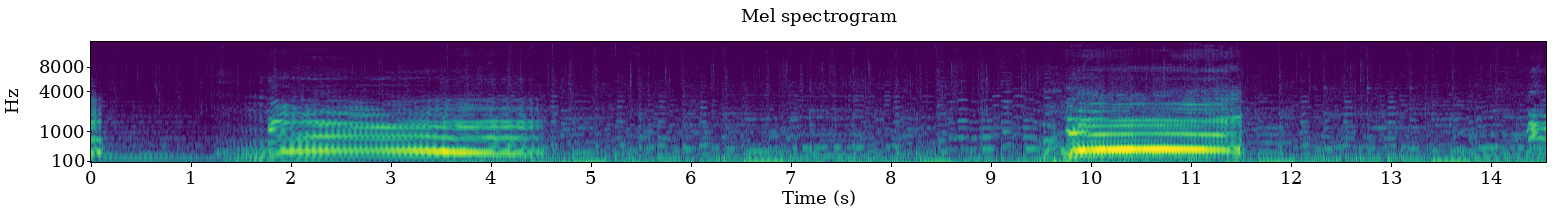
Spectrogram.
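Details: Cows from a village herd heading home to the barn on rural roads give two drawn-out moos, each lasting around three seconds, about eight seconds apart, over a steady rhythmic background of music.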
